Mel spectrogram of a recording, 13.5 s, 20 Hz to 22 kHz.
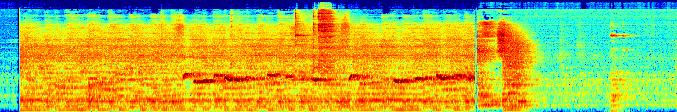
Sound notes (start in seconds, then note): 0.2 music blasting; 2.3 whistling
